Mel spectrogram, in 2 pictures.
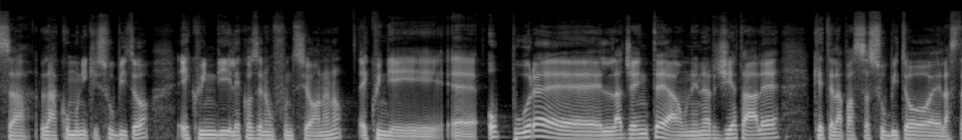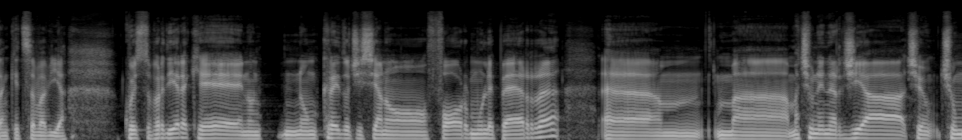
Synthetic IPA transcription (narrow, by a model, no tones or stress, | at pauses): salakomuːnikisuːbit̪oḛkːwind̪ilekɔːzenoɱfunt̪sjɔːnanoḛkːwind̪iɛ̰opːuːɾelad͡ʒɛnt̪eaunenerd͡ʒiːat̪aːlek̟et̪ːelapasːasuːbit̪oela̰st̪aŋk̟et̪sːavaviːakwest̪operd̪iːɾekʰenonnoŋkɾeːd̪ot͡ʃisiːanofɔrmuleper | mamat͡ʃːɛunenerd͡ʒiːat͡ʃɛ̰t͡ʃɛu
